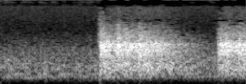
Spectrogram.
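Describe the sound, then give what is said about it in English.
Gunfire traded between helmeted soldiers in ground combat: after a quieter opening, a loud, dense burst of rapid shots erupts, breaks off briefly, then resumes. “Now, on the ground, helmeted soldiers exchange gunfire.”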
